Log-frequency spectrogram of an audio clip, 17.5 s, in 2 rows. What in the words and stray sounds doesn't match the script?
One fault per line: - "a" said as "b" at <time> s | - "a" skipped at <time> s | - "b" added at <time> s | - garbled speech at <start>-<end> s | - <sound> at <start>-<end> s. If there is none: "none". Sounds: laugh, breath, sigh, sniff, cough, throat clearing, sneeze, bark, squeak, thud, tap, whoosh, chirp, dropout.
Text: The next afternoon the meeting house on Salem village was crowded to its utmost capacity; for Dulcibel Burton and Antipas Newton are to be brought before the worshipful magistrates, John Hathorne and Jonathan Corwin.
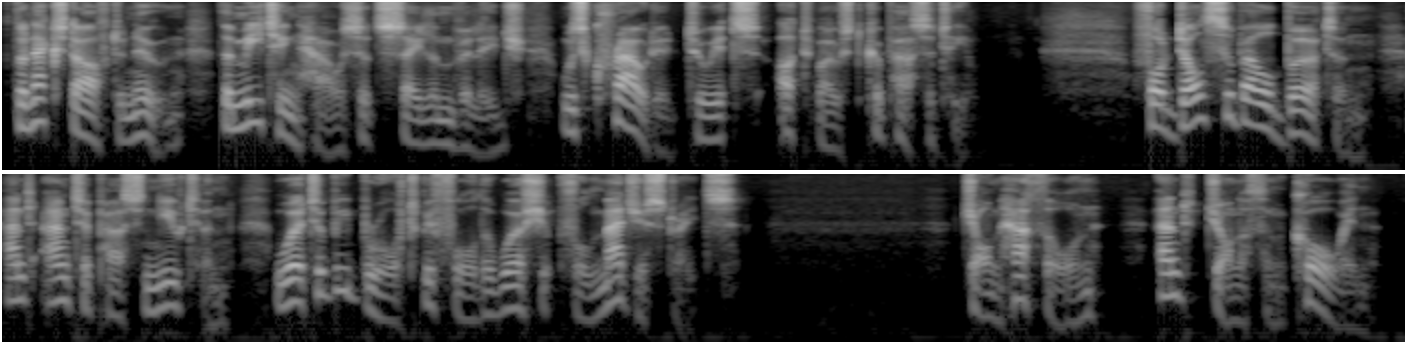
- "on" said as "at" at 2.2 s
- "are" said as "were" at 10.5 s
